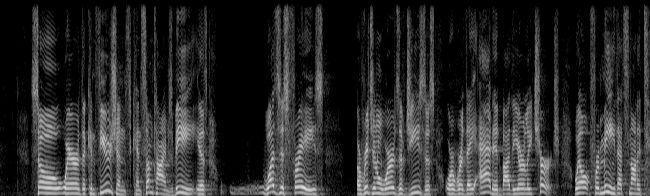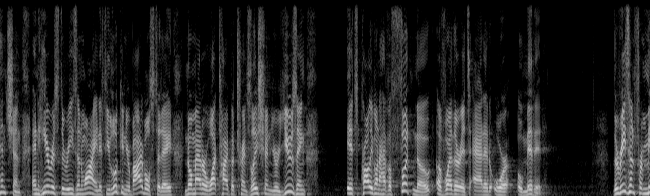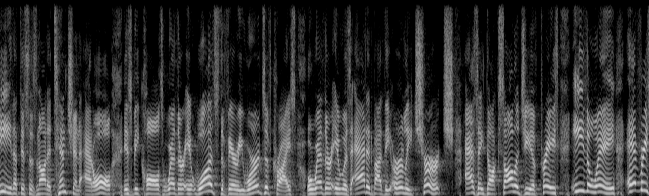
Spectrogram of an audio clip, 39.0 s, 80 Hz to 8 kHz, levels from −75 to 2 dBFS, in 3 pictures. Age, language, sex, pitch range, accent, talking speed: 50-69, English, male, 175-225 Hz, American, 160 wpm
